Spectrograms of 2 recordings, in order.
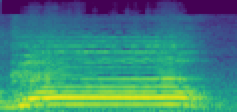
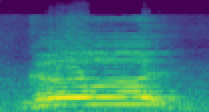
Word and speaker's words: girl: Girl. Girl. There's no ra here, remember.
